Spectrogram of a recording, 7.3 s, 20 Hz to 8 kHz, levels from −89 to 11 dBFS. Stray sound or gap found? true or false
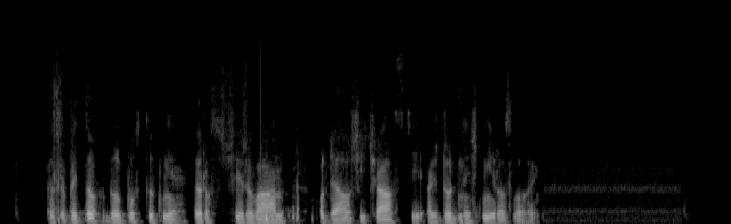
false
